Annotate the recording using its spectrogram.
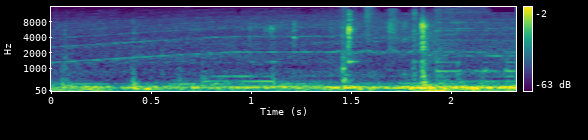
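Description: Faint metal clicks of an Allen key on the shifter's set screw as it is torqued down, two sharp ones in the second half. Behind them a faint tone rises in pitch over the first second and then holds steady.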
